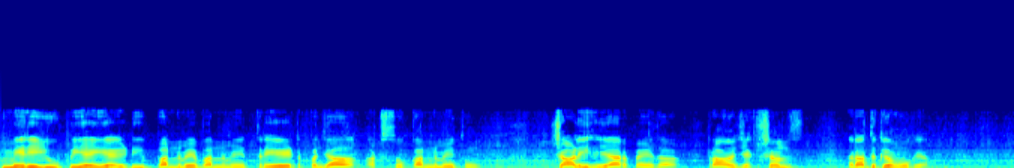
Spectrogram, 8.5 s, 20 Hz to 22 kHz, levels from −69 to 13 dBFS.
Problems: none marked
